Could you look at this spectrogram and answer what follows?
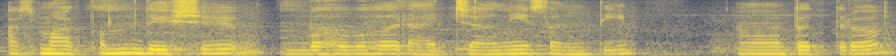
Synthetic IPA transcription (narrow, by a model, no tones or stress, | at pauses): ɐsmaːkɐmd̪eːʃeːbɐɦɐʋɐɦɐ̆ɾaːd͡ʒaːniːsɐnt̪i | t̪ɐt̪ɾɐ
